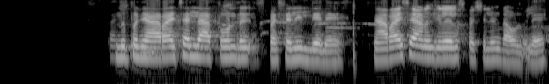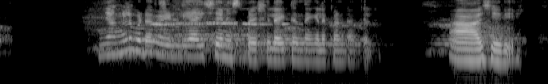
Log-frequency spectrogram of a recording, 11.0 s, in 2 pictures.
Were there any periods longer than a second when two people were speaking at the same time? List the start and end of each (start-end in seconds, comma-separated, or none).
1.1-2.6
